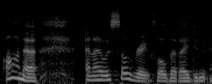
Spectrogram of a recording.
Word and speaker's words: Anna: And I was about to email Anna and say, do you pronounce your name like Anna from Frozen? When she emailed me and said, oh, and by the way, my name is pronounced Anna.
